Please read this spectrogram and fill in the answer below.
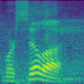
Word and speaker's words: Marcilla: and wild card so it's Marcilla that's how you pronounce her last name Naomi Marcella or Naomi Marcella I guess I haven't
